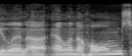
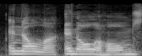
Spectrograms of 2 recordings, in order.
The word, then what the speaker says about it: Enola Holmes: I've really liked her signing up with Netflix, the Elena Holmes, or how do you pronounce it? Enola Holmes.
